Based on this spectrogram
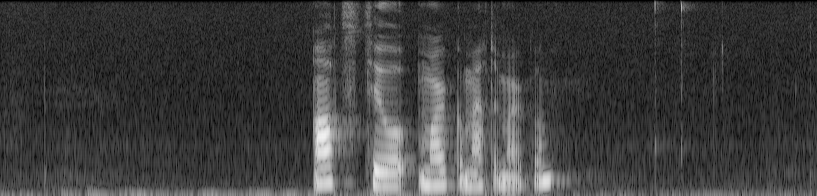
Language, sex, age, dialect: Faroese, female, 15-35, Norðurstreymoy/Eysturoy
